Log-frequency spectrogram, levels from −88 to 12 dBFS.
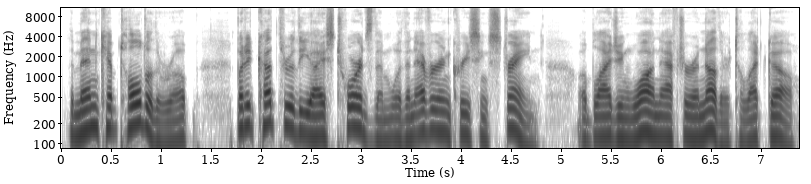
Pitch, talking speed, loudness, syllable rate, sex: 135 Hz, 220 wpm, -17 LUFS, 6.0 syllables/s, male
